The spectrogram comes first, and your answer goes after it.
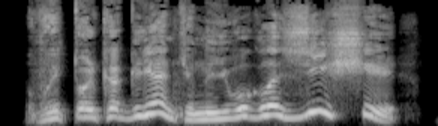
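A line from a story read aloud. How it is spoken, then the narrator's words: Sudden exclamation. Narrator (Russian): воскликнул вдруг Гаврош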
